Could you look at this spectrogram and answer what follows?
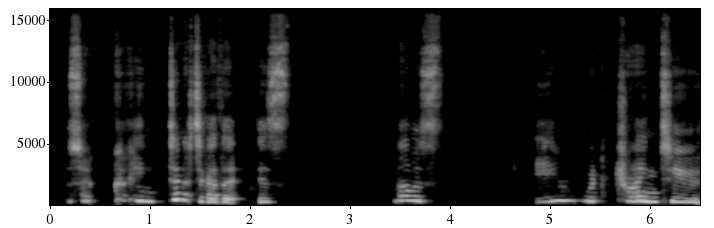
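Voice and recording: In a put-on character voice that sounds strained, the speaker goes at a fairly slow pace with long, frequent pauses. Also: woman, extremely high pitch for a woman.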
